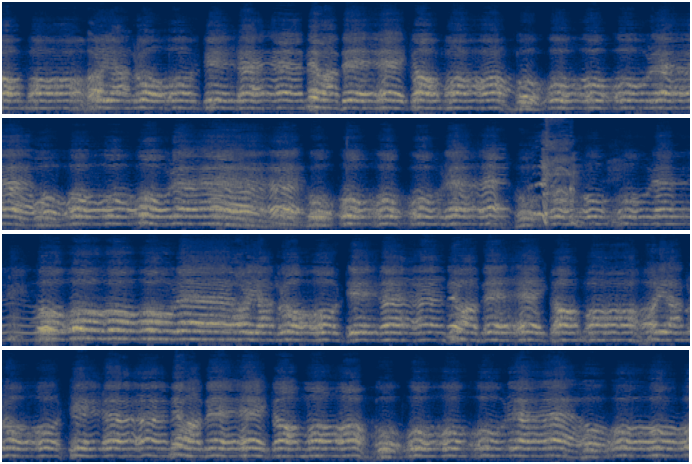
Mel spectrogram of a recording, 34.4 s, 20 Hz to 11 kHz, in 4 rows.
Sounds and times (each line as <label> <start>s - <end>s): male voices 15.0s - 16.5s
